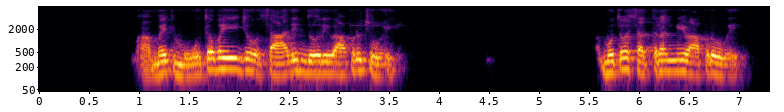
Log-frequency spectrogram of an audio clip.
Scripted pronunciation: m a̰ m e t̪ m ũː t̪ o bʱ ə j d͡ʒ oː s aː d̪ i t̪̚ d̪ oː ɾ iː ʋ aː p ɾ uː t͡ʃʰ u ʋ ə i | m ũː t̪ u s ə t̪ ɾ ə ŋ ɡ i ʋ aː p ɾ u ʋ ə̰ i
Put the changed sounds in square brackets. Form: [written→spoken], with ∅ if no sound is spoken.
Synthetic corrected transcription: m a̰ m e t̪ m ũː t̪ o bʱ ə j d͡ʒ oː s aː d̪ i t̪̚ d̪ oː ɾ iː ʋ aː p ɾ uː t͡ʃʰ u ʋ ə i | m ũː t̪ [u→o] s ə t̪ ɾ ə ŋ ɡ i ʋ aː p ɾ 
